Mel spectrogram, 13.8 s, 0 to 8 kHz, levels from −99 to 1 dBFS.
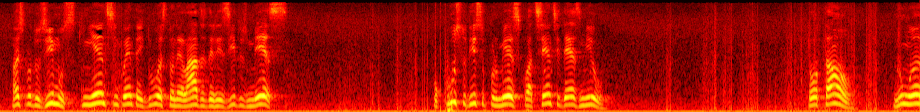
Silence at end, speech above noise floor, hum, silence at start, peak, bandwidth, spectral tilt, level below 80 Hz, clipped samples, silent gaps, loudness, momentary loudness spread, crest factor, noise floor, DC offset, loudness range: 0 s; 30 dB; none; 0.2 s; -14 dBFS; 7.6 kHz; -5 dB/octave; -54 dBFS; under 0.1%; none; -30 LUFS; 13 LU; 18 dB; -59 dBFS; 0.4%; 8 LU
